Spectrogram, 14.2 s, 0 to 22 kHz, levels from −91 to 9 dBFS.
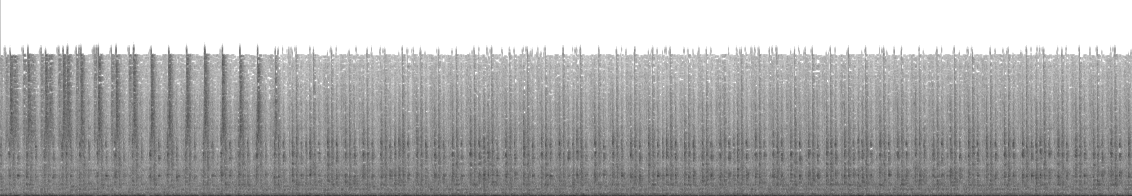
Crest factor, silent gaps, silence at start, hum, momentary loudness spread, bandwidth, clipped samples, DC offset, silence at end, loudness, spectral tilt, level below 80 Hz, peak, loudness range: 16 dB; none; 0 s; none; 2 LU; 17 kHz; under 0.1%; under 0.1%; 0 s; -18 LUFS; -3 dB/octave; -22 dBFS; -2 dBFS; 1 LU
